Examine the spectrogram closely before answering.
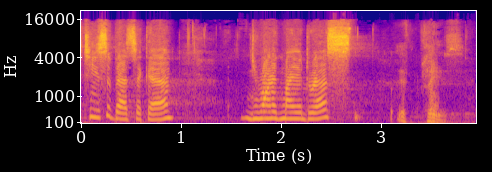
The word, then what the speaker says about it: Tisa Jessica: i love this because you put it at rhymes with imagine everyone who did that we were pronouncing our names correctly so thank you very much my name is teesa bessica you wanted my address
